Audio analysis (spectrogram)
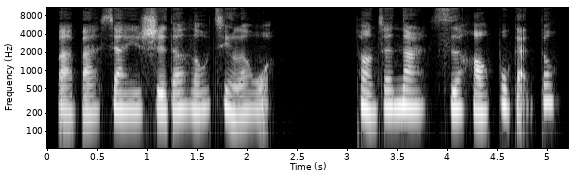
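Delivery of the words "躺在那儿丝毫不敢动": ordinary delivery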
